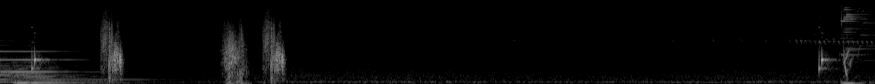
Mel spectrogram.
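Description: Soft game menu clicks and swooshes sound as pages turn.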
